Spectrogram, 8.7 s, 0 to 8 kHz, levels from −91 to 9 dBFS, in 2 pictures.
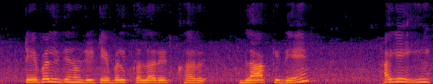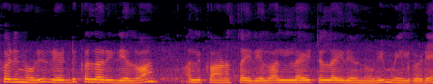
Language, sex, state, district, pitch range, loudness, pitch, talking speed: Kannada, female, Karnataka, Gulbarga, 195-230 Hz, -21 LUFS, 210 Hz, 180 wpm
